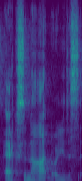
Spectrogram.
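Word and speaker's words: x₀: well, this is pronounced x naught, or you just x sub 0 is just x naught.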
